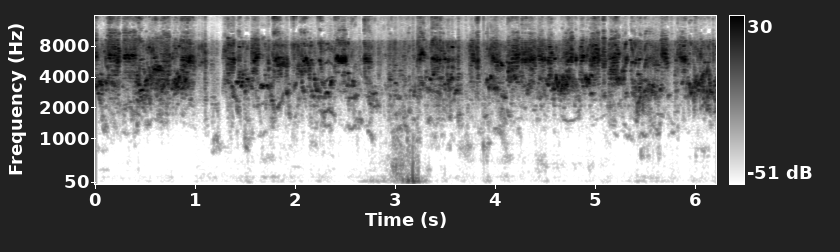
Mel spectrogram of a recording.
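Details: Budgerigars chirp in a steady high-pitched chatter, broken near three seconds by a brief low thump.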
